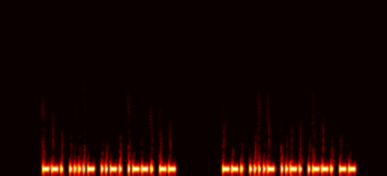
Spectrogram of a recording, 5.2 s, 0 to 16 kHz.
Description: Morse code, heard as a keyed tone, about 40 wpm, 700 Hz. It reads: G4FPM G4FPM
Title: DXCC-100 Call Signs - 5 Characters - Repeated 2x - 40wpm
